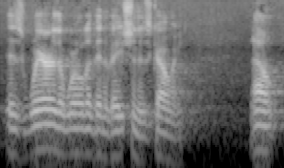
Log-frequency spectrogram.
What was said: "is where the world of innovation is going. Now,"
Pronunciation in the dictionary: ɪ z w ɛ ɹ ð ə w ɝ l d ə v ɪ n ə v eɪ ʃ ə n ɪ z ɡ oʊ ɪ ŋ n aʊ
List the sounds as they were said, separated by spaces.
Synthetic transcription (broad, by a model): ɪ z w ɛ ɹ ð ə w ɝ l d ə v ɪ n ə v eɪ ʃ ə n ɪ z ɡ oʊ ɪ ŋ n aʊ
